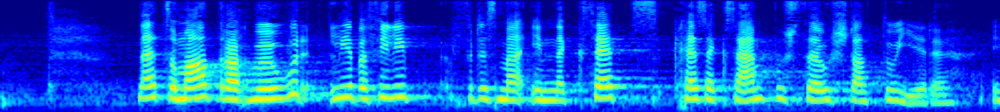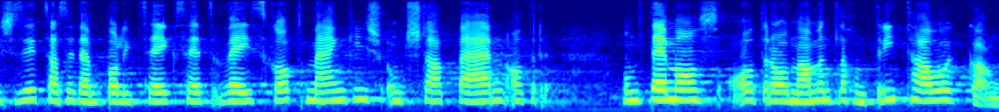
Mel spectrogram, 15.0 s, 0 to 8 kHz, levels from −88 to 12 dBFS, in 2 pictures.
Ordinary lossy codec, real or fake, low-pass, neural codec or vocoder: none; real; none; none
